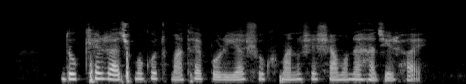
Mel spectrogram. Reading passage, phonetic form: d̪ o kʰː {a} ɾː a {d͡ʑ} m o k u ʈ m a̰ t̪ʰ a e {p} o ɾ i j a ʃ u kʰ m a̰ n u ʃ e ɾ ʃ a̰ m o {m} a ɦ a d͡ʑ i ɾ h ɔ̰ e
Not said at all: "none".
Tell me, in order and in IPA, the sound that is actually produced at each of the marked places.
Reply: e, d͡ʑ, p, n

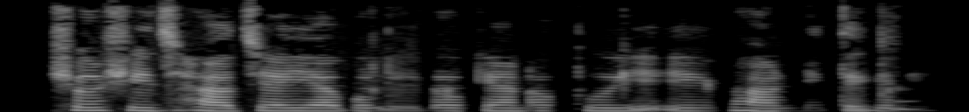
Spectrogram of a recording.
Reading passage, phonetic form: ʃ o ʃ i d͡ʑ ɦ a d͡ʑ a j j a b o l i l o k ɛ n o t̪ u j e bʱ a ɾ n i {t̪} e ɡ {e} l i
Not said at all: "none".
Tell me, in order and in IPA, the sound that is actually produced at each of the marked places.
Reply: t̪, e

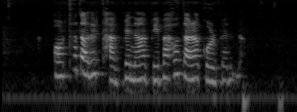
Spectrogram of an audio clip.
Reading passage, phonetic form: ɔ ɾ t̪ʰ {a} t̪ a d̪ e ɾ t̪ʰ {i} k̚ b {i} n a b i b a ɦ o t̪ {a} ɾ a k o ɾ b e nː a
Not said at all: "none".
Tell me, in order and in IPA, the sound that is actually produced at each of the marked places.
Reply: a, a, e, a

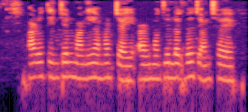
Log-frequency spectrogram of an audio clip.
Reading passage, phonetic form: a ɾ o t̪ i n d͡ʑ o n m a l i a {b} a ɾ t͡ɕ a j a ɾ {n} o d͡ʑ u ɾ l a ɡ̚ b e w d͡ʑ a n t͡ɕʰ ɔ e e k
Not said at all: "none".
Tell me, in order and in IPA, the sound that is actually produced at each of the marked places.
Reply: m, m

